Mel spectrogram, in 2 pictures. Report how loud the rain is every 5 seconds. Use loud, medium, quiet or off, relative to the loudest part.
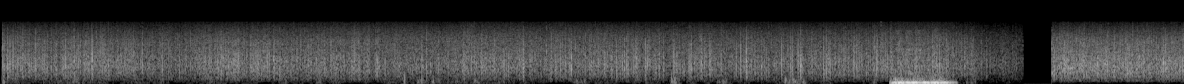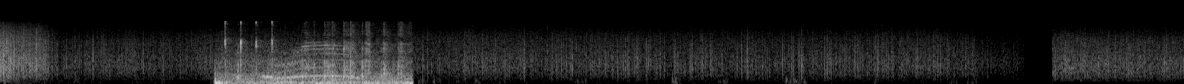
loud, loud, loud, quiet, quiet.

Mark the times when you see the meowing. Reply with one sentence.
The meowing can be heard from 8.9 to 9.6 s and from 13.9 to 16.0 s.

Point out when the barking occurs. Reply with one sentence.
The barking can't be heard in this clip.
